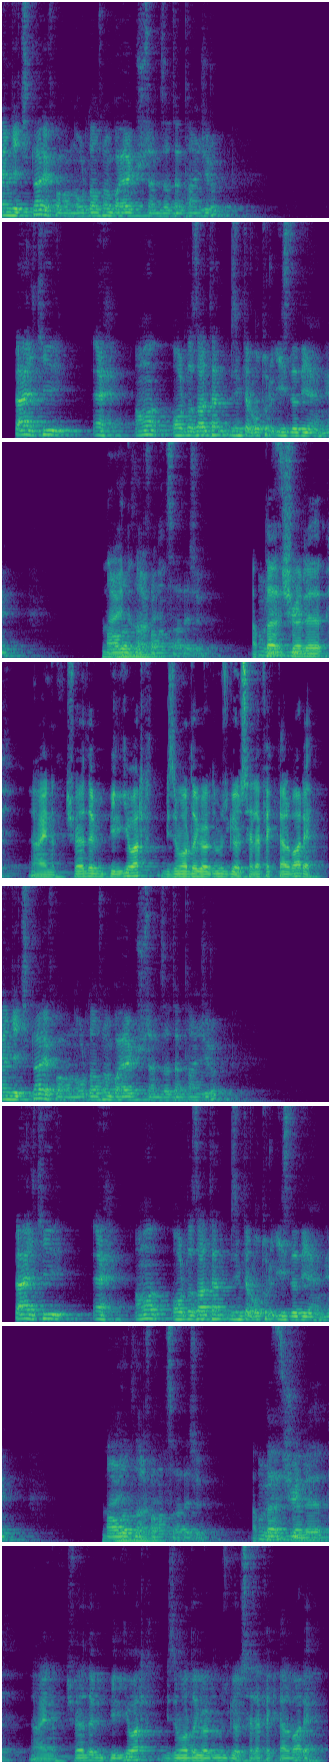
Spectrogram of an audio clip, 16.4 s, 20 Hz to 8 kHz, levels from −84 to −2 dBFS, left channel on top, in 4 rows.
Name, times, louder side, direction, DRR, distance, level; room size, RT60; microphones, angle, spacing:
voice 1, 0.0-2.7 4.3-4.9 5.2-8.2 9.5-10.7 11.4-12.1, equal, 5° left, 0 dB, 1.3 m, -27 dB
voice 2, 9.4-10.1 11.3-12.3 12.6-16.2, left 5 dB, 80° left, 13 dB, 0.5 m, -25 dB
16.0 x 9.0 x 2.8 m, 0.95 s
head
